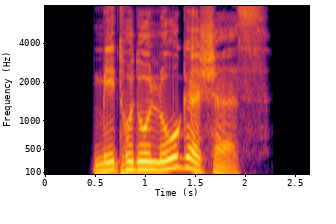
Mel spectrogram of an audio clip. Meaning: strong/mixed nominative/accusative neuter singular of methodologisch
- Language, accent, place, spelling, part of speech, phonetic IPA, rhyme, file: German, Germany, Berlin, methodologisches, adjective, [metodoˈloːɡɪʃəs], -oːɡɪʃəs, De-methodologisches.ogg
